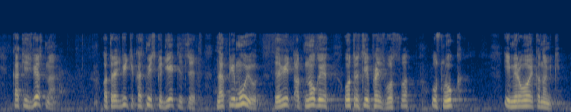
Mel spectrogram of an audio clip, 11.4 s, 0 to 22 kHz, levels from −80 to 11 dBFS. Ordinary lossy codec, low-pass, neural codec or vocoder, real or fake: none; 7.2 kHz; none; real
